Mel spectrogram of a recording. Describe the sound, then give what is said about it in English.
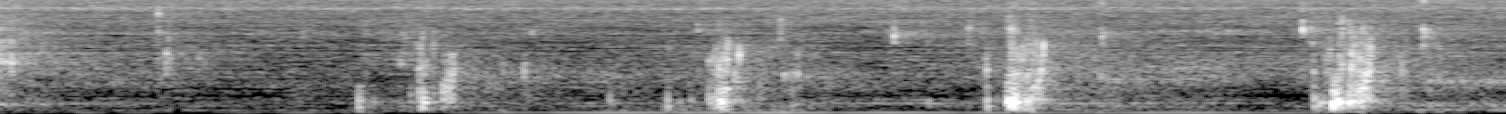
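Sips and swallows of an orange-coloured drink come as a few soft, wet gulping bursts, faint and spaced apart by quiet pauses. “It's orange, so it could be orange juice. I have a suspicion though that when I drink this, it's going to be anything but tasting like orange juice.”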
